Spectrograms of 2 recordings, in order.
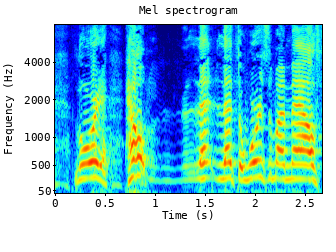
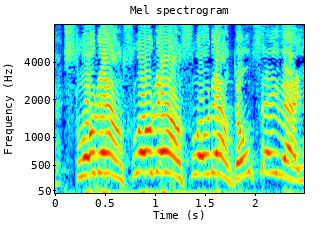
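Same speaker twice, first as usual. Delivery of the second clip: loud, higher-pitched urgent warning; 6 semitones higher, 6 dB louder than usual. Acted. Holy Spirit trying to stop a hasty speaker, urgent warning. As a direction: call out to stop someone, voice raised. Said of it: "When the Holy Spirit's trying to say".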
